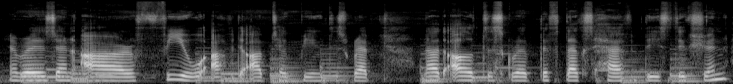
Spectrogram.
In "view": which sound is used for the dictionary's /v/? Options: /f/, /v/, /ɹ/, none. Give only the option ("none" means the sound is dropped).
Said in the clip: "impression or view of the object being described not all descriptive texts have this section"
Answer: /f/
